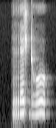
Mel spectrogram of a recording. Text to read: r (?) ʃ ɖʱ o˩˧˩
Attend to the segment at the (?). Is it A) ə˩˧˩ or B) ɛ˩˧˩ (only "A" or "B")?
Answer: B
